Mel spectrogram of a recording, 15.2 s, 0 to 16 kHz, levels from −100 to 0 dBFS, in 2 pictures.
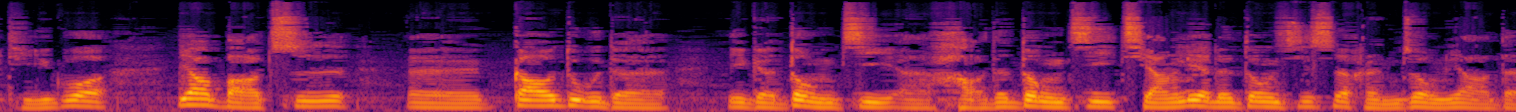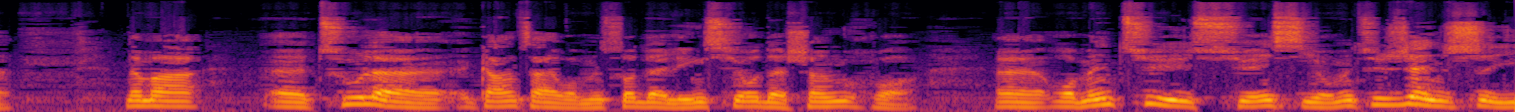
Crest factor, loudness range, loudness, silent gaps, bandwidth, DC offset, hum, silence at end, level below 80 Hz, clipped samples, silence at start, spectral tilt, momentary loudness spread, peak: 18 dB; 2 LU; -25 LUFS; none; 15.5 kHz; under 0.1%; none; 0 s; -54 dBFS; under 0.1%; 0.05 s; -5 dB/octave; 10 LU; -8 dBFS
